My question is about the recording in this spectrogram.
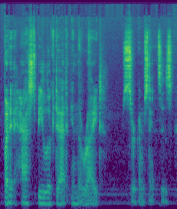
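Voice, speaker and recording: A man's voice: lowish voice, completely flat delivery, vocal fry, a bit bright, slight background noise. A man playing a devout figure who earnestly preaches about the gods and being spiritually prepared. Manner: earnest, measured sermonizing.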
